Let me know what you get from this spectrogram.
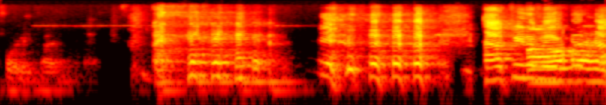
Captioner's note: laughter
